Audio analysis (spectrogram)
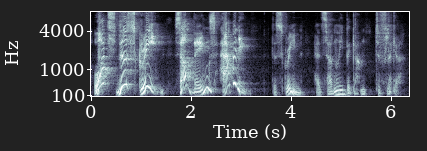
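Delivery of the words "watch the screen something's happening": very high, loud falsetto; piping alert to everyone watching; excited Wonka. A narrator's reading. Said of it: "said Mister Wonka".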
